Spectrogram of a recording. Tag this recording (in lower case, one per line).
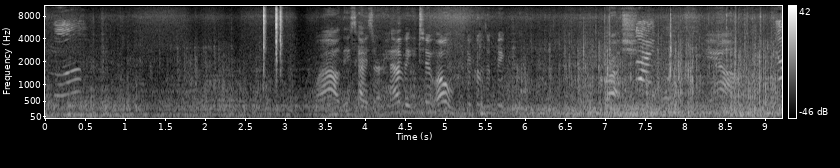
speech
